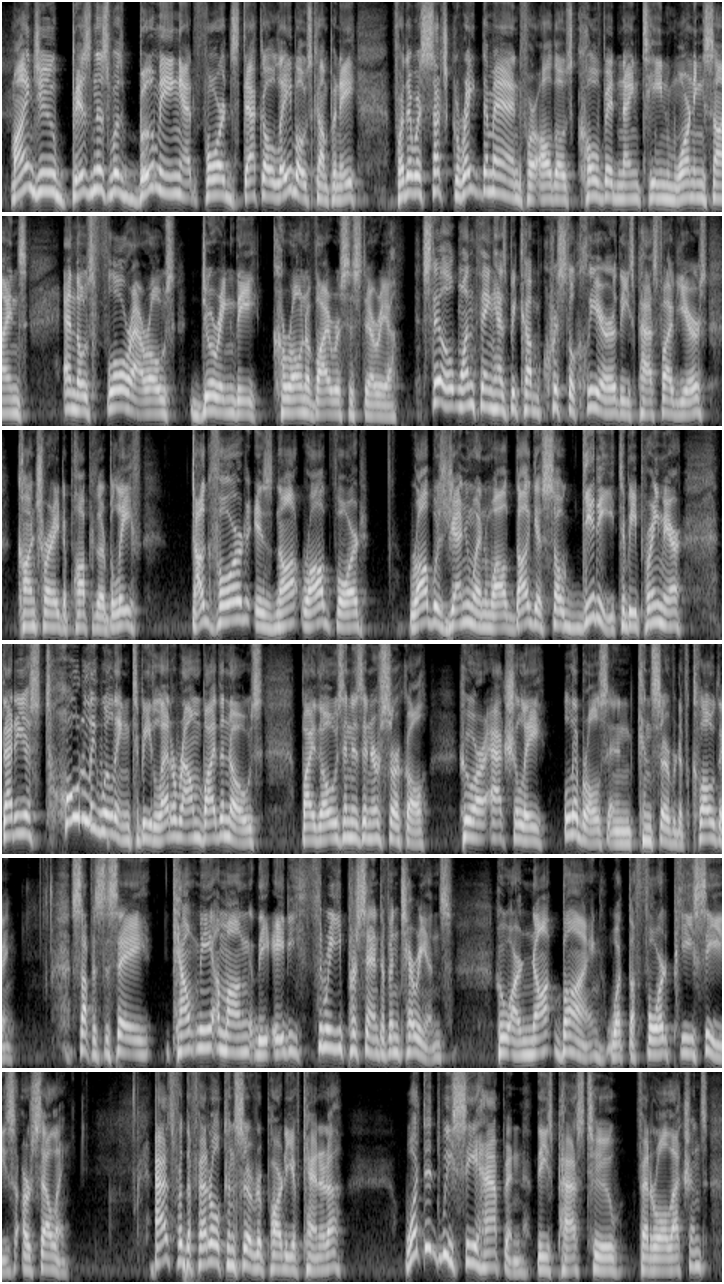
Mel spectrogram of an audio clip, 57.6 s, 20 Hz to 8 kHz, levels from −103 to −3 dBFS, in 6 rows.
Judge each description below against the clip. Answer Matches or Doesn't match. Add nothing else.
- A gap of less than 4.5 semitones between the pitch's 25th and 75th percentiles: Doesn't match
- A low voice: Doesn't match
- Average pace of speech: Doesn't match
